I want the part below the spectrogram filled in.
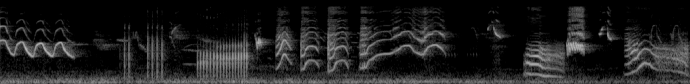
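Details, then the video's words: Female black-winged starling singing to make other starlings respond: a varied run of repeated rising whistles, harsh buzzy rasps, sharp clicks and looping slurred notes, with short pauses between phrases. "Kicauan Jalak Kebo Betina Bikin Jalak Kebo Yang Dengar Langsung Respon"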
